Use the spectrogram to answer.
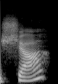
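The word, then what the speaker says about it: siya: languages so for example the third person pronoun sha which is spelled s-i-y-a is used for he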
